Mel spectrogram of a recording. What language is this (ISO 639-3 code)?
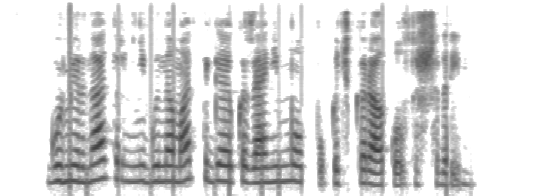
chm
